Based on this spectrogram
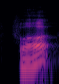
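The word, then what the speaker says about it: phở: butcher the pronunciation of pho. It's pho because it's you put that question mark over the O, and it makes it sound like a pho, like you go up at the end.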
